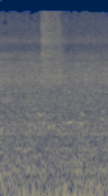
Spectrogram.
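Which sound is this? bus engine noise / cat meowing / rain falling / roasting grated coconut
bus engine noise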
